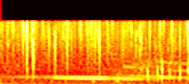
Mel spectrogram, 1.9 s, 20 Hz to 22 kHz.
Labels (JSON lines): {"label": "biophony", "recorder": "SoundTrap 300"}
